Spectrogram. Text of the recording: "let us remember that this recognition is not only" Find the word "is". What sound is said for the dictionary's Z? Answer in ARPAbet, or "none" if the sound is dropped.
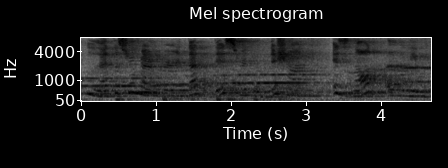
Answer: Z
